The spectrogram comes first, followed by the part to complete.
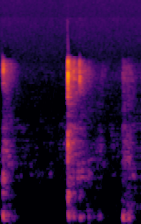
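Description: Faint computer keyboard keystrokes: a single tap at the start, a quick cluster of taps about a second in, and another tap near the end.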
